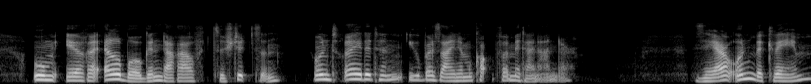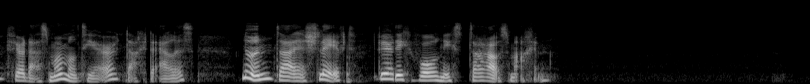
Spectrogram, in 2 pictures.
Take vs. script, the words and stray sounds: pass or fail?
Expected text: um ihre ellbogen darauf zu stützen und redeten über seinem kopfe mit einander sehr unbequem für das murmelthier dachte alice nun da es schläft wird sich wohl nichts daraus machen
pass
